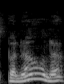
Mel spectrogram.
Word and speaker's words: banana: For example, there are speakers who pronounce banana with the vowel of book in the first syllable and the vowel of nut in the final syllable.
